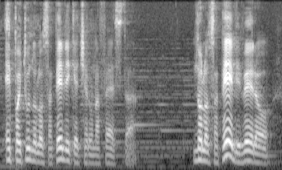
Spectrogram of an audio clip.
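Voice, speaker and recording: A man's voice: mid-range voice, a little fast, soft background music, natural voice. An actor playing an awkward, needy, wounded man in a theatrical monologue, with a Tuscan accent and hesitant, repetitive phrasing. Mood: tender, pleading. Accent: Tuscan Italian. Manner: hesitant, stammering repetitions and questions. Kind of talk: theatrical monologue, halting one-sided dialogue.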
